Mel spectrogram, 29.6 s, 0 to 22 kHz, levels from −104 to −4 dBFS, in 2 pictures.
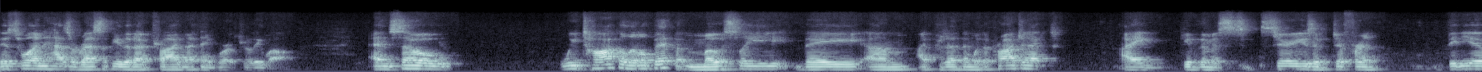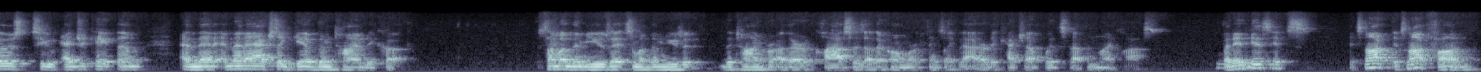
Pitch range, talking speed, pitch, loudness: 105-120 Hz, 185 wpm, 110 Hz, -26 LUFS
